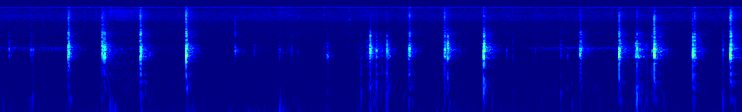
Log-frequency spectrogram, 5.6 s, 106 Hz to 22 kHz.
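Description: A large, unwrapped, hollow dark chocolate Easter egg with a ribbed surface is held in both hands on a white table while fingertips and short nails tap across its shell. About 17 sharp, dry, bright clicks come at an irregular pace, each with a hollow tone near 1.6 kHz that dies away almost instantly.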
